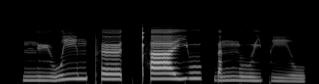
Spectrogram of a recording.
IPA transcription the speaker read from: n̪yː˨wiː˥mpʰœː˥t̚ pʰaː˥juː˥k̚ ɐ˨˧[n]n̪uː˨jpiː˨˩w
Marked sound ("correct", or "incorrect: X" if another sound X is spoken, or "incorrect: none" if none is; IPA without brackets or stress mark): correct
